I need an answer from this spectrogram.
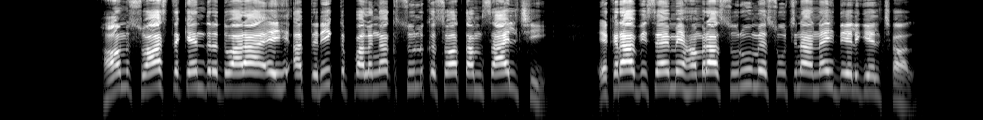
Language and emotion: Maithili, angry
